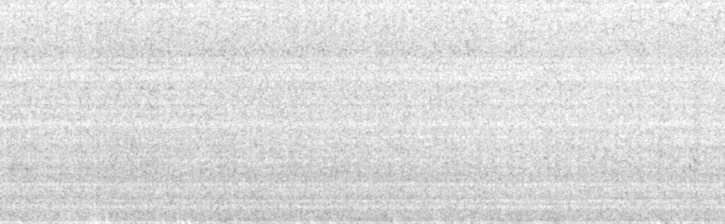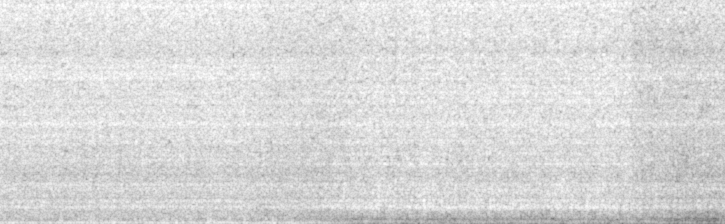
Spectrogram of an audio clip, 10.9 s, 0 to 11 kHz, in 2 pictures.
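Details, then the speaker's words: 1981 Cadillac 8-6-4 6L multi-displacement V8 after new idle speed motor and rebuilt ECM, cold in 60° garage, unrun for 3 months: rough uneven idle around 800–900 RPM with irregular stumble, suspected misfire, no ECM codes; spec idle 1500 RPM. "Yeah, she's running a little rough, but she hasn't run in like 3 months."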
